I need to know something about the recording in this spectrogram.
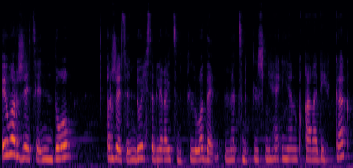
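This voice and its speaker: A young woman with a Moroccan accent, telling her own story to viewers in a rapid, aggrieved first-person retelling. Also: a little high, steady tone, a little mellow.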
